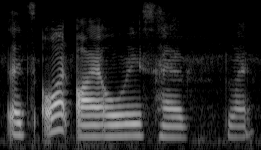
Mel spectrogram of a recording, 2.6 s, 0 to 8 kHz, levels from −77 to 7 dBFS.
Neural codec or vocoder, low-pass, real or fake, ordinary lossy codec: codec, 16 kHz, 4 kbps, FreqCodec, larger model; none; fake; none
